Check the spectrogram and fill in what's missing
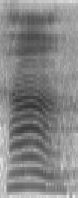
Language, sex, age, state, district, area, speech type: Maithili, female, 30-45, Bihar, Begusarai, rural, read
